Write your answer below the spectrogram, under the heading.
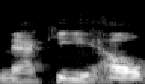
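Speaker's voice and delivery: ordinary delivery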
